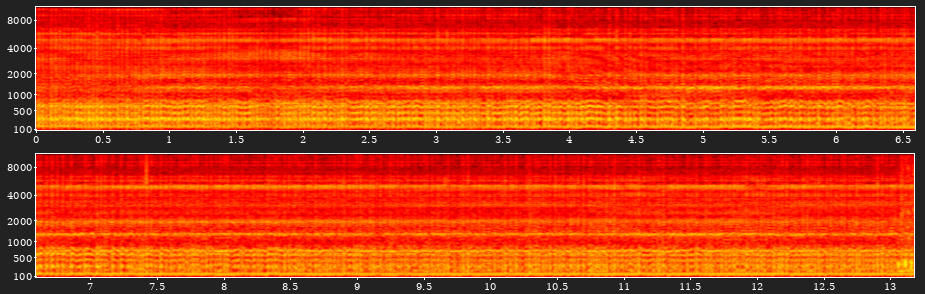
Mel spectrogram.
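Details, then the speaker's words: HPI Savage XL nitro monster truck with Twinzilla twin-engine kit, both motors brand new: high, steady buzz holding one even pitch with no wavering or beating, synced after linkage setup; low speed needles not yet adjusted. "Well guys, as you can hear, that's how it sounds when two motors is in sync."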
